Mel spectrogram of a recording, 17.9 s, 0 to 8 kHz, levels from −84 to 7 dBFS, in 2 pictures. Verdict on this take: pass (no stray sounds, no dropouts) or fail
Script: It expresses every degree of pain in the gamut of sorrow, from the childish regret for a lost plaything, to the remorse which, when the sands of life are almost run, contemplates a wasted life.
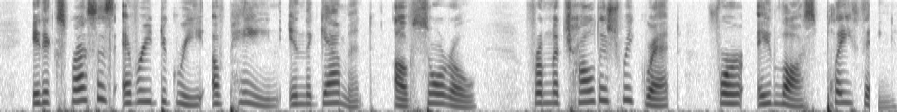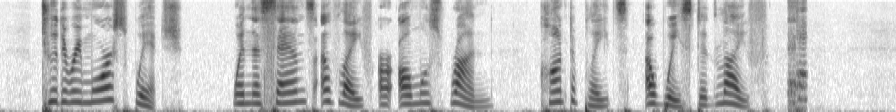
fail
